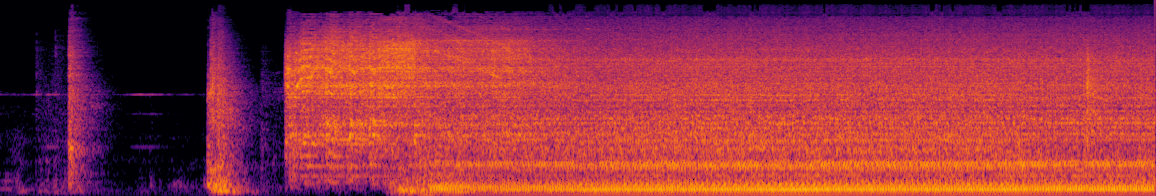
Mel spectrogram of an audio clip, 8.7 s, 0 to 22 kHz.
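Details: Mitsubishi Evo 5 after an ACT twin-disc clutch install, first start checking whether the old noise is gone; the transmission had no oil yet. Two short cranks, then a steady, even idle with no knocks or grinding, a normal start.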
